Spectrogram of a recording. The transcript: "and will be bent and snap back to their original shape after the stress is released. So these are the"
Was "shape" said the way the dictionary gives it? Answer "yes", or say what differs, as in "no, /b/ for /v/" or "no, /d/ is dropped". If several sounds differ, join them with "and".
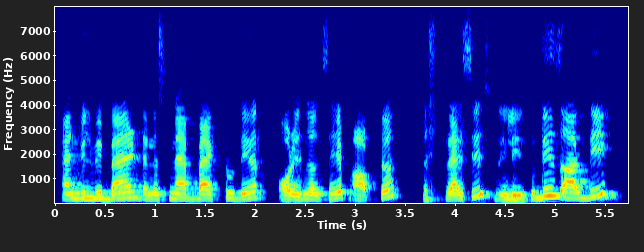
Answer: no, /s/ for /ʃ/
